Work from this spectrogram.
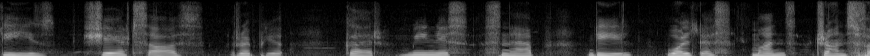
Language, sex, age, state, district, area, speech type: Kashmiri, female, 18-30, Jammu and Kashmir, Kupwara, rural, read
